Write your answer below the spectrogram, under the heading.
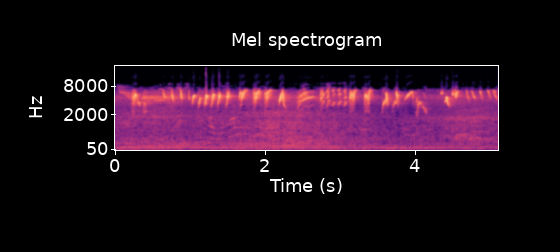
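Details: Oriental white-eye lure song for training caged birds to sing eagerly; a continuous run of very high, quick, sharp chirps and trills in close succession.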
